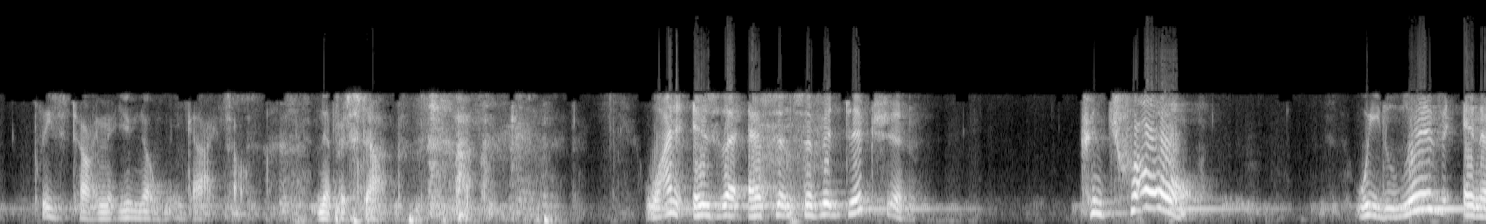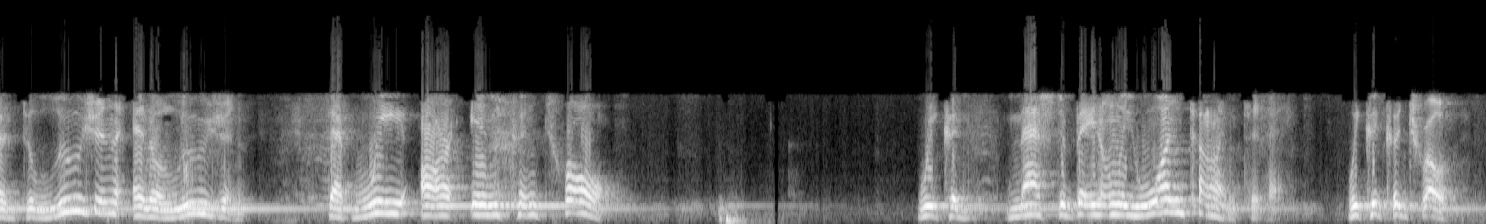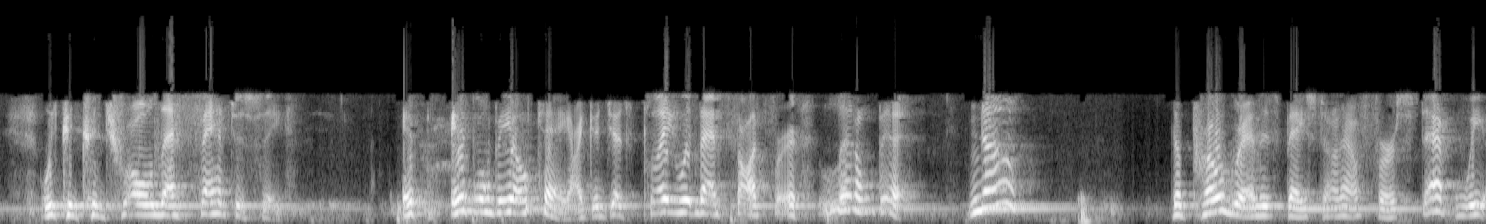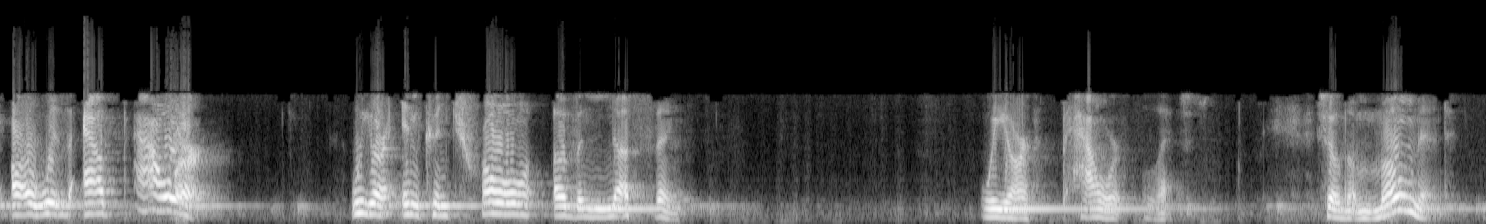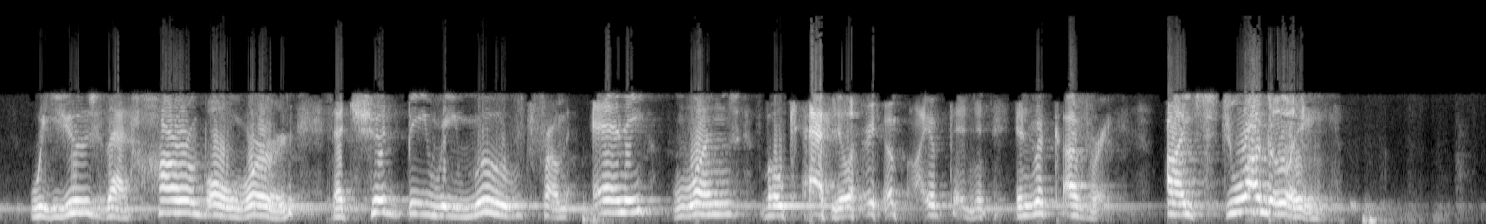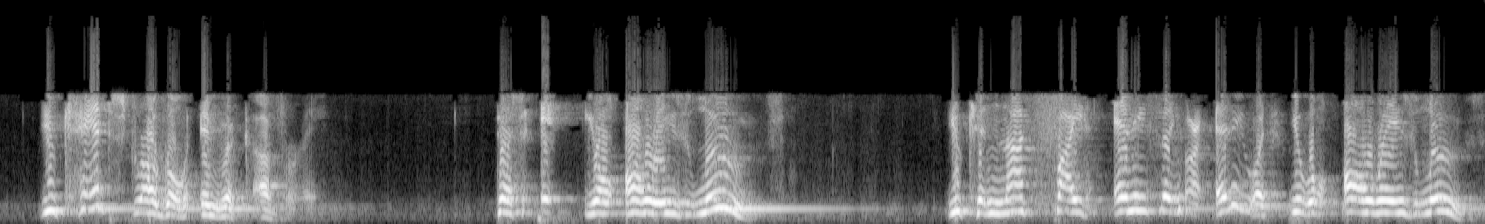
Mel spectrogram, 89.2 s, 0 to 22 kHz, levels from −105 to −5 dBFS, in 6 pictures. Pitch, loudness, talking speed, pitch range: 210 Hz, -16 LUFS, 85 wpm, 170-280 Hz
